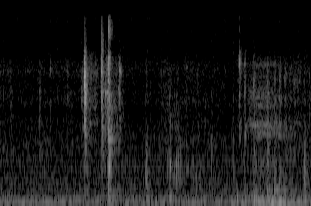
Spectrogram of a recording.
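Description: A few faint, short clicks a little over half a second in, over quiet room tone.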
